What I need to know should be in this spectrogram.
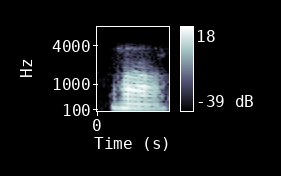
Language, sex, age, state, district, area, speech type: Sindhi, male, 18-30, Delhi, South Delhi, urban, conversation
